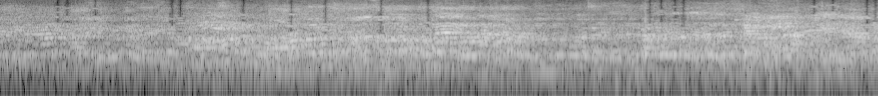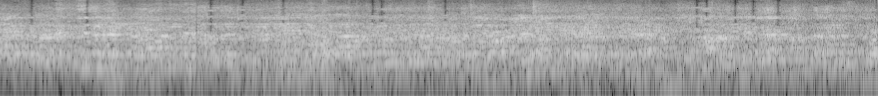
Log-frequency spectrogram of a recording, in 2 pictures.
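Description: Crowd chatter: many people, mostly women, talking at once, a steady babble with no single voice standing out.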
